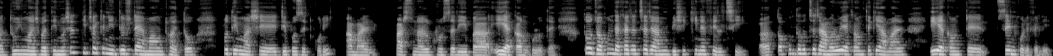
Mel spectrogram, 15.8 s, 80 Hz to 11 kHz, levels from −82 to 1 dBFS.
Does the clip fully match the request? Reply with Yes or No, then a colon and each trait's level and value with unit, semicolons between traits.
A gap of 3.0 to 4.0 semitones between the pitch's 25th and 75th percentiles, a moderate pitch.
No: average, 3.5 semitones; high, 195 Hz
